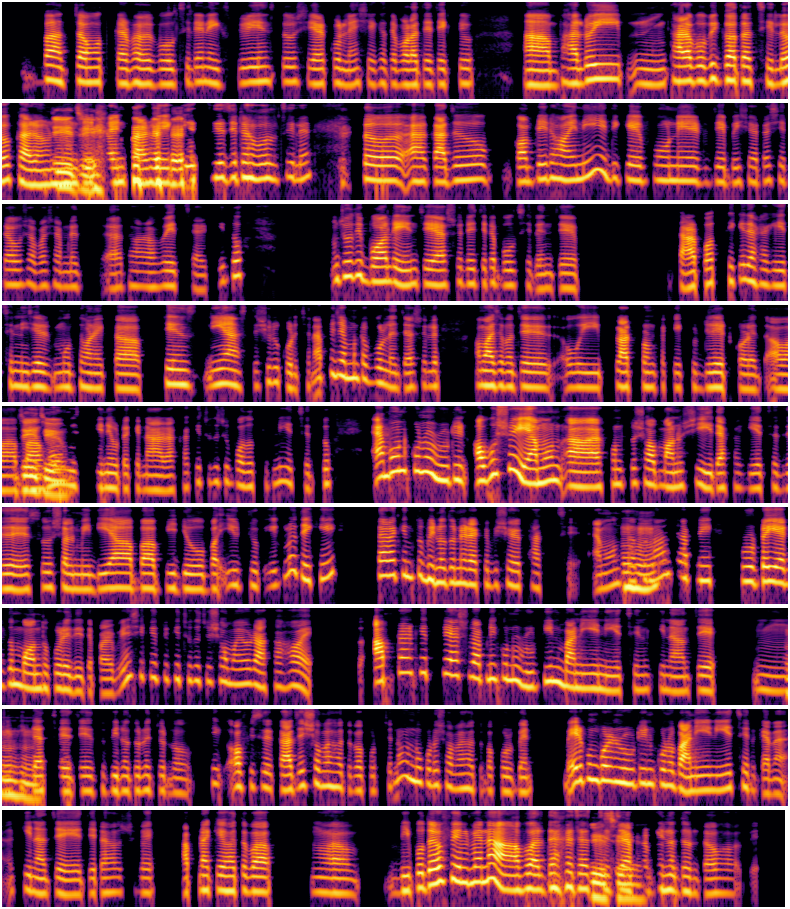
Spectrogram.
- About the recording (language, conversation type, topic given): Bengali, podcast, অনলাইন বিভ্রান্তি সামলাতে তুমি কী করো?
- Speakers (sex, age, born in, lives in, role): female, 25-29, Bangladesh, Bangladesh, host; male, 25-29, Bangladesh, Bangladesh, guest
- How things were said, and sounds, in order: laugh; laughing while speaking: "যেটা বলছিলেন"; chuckle; other noise; "আসলে" said as "হাসলে"; laughing while speaking: "আবার দেখা যাচ্ছে যে, আপনার বিনোদনটাও হবে"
